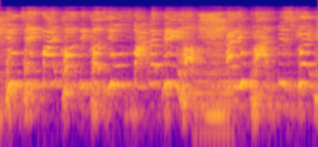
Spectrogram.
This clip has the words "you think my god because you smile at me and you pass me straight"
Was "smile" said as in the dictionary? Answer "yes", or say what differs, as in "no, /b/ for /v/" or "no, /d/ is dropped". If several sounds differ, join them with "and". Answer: no, /n/ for /l/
